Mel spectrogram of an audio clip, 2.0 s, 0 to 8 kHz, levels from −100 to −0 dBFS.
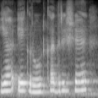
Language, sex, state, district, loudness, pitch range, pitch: Hindi, female, Jharkhand, Ranchi, -14 LUFS, 215-250 Hz, 235 Hz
